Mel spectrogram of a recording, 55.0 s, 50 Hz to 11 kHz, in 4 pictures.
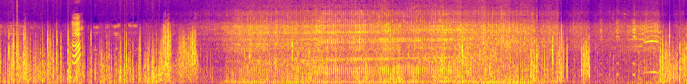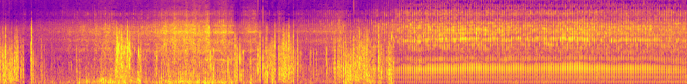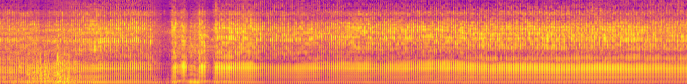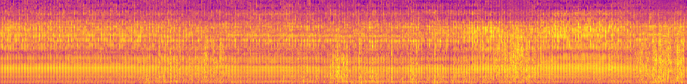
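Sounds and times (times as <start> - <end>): wind on microphone: 0.0 - 54.9
small engine running: 4.3 - 13.2.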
